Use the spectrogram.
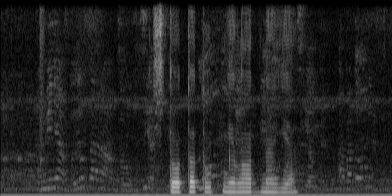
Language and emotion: Russian, neutral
